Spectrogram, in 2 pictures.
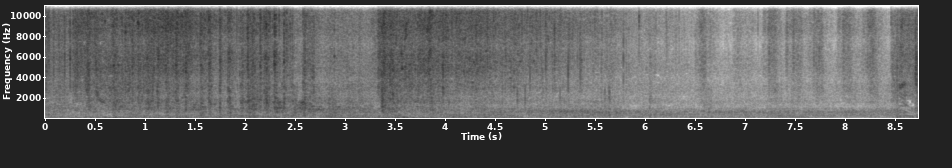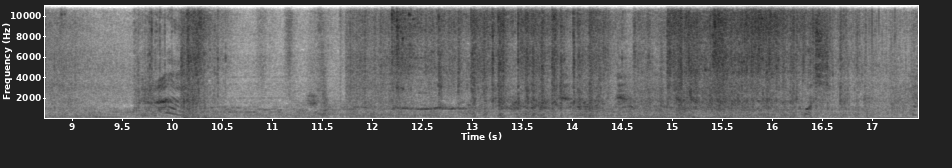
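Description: Heavy boots crunch through snow at a steady walking pace.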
